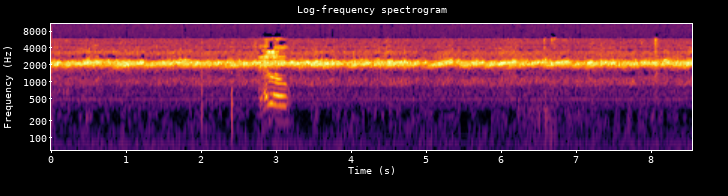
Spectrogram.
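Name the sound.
cricket chirping sound effect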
